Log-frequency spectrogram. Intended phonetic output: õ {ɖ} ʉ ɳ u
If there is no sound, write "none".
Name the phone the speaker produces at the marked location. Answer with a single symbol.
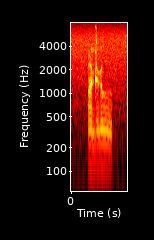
ɖ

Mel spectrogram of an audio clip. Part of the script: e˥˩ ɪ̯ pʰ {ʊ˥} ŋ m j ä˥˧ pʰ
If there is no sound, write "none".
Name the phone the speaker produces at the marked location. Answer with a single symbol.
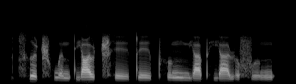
ʊ˥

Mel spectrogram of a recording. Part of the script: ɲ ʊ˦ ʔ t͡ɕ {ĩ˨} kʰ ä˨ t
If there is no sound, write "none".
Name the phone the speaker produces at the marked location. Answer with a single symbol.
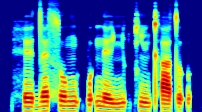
ĩ˨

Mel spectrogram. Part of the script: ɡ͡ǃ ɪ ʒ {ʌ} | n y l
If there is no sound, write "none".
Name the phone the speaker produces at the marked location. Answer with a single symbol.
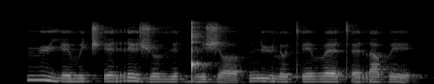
ʌ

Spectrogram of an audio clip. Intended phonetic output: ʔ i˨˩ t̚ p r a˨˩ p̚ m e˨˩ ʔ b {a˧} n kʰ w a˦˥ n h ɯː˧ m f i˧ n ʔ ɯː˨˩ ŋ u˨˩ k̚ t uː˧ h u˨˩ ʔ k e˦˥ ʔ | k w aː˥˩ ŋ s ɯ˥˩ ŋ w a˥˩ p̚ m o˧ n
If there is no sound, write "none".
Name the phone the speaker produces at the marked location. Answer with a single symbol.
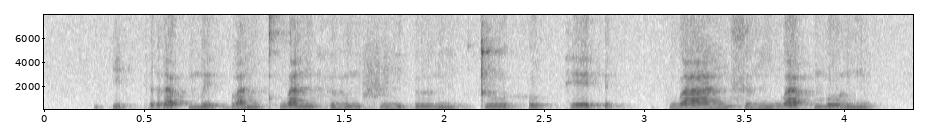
a˨˩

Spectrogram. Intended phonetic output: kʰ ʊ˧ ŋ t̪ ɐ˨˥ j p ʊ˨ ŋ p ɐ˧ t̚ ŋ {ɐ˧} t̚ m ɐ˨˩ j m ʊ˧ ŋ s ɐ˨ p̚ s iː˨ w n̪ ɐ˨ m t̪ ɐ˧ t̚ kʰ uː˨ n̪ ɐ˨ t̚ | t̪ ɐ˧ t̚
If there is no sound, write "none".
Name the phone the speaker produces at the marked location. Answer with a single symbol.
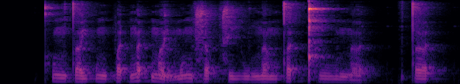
ɐ˥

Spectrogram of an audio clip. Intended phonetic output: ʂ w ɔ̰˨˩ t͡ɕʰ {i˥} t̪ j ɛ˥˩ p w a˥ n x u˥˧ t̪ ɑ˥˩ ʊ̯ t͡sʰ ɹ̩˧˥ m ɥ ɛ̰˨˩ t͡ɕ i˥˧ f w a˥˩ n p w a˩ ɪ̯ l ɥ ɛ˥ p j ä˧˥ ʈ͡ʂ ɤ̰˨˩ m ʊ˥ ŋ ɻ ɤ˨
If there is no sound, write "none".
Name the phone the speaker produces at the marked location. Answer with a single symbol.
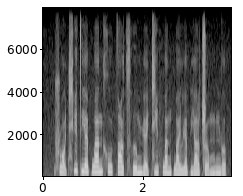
i˥˧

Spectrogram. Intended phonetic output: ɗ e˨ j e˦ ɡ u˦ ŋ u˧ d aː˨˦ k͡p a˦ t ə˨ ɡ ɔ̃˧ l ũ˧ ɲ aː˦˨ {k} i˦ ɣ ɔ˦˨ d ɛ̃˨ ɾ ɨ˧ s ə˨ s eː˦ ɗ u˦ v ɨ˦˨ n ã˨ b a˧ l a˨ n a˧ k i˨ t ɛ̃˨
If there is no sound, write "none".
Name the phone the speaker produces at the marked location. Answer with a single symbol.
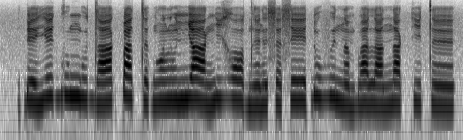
ŋ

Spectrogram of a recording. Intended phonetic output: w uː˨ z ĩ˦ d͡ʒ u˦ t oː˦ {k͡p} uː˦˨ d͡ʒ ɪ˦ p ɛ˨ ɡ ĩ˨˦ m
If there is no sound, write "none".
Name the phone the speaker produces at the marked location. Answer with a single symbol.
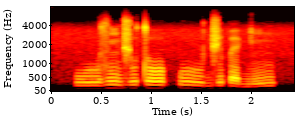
k͡p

